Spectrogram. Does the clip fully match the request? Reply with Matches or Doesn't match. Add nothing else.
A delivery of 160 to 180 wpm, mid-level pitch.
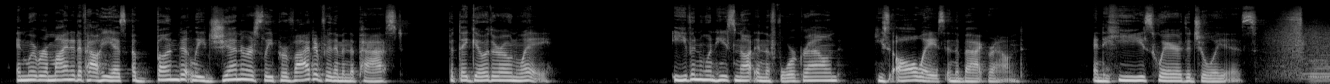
Matches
